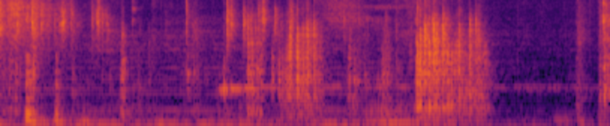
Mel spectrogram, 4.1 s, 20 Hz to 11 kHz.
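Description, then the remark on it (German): A handful of dice clatter and tumble across a surface in a quick burst of rattling clicks, fairly loud, with no voices. “Okay, dann würfelst du 10 gegen meine 3.”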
